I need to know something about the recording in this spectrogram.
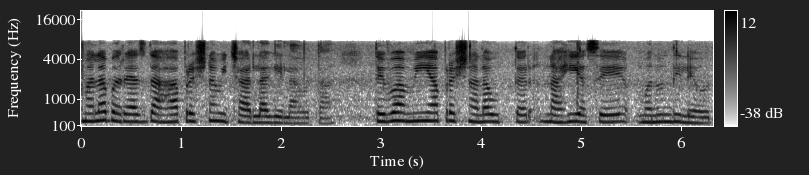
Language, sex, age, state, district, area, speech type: Marathi, female, 18-30, Maharashtra, Ratnagiri, urban, spontaneous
